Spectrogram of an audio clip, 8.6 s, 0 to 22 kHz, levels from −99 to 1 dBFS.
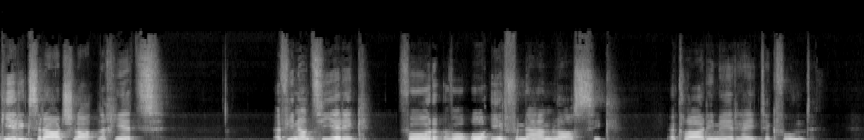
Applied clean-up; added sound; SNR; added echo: neural mask model DeepFilterNet 3.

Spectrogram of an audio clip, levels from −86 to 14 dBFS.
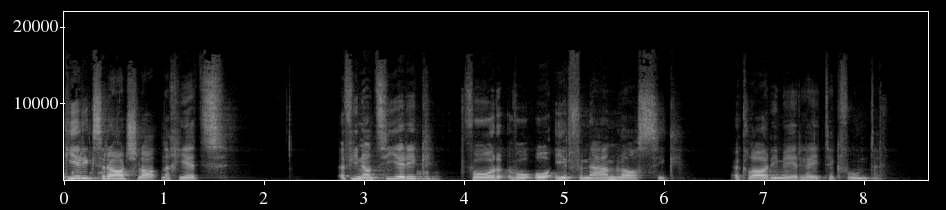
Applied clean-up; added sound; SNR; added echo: neural mask model RNNoise.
